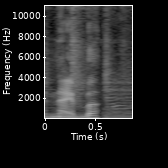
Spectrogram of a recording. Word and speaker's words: neb: Infine il canestro che si legge neb e vuol dire signore.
